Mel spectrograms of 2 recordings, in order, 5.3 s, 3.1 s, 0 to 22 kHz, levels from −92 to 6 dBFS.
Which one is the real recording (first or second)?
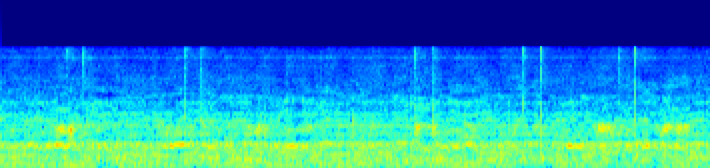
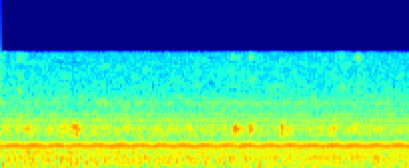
second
